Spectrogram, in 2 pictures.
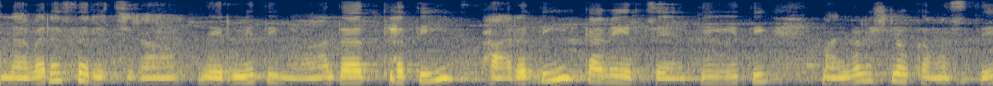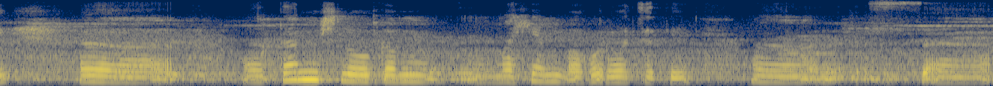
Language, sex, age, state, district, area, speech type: Sanskrit, female, 60+, Telangana, Peddapalli, urban, spontaneous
